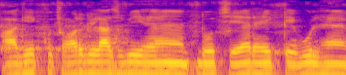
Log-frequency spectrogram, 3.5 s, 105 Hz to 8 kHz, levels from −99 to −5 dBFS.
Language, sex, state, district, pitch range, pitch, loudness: Hindi, male, Jharkhand, Jamtara, 105-110 Hz, 105 Hz, -17 LUFS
